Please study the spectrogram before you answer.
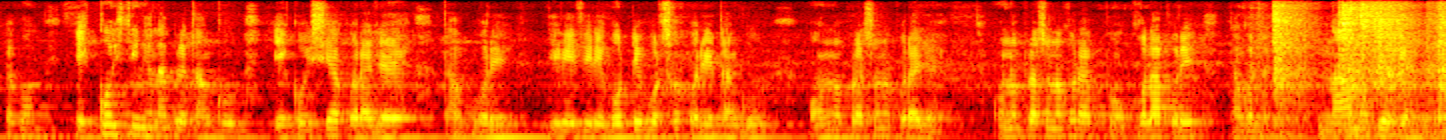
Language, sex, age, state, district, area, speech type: Odia, male, 18-30, Odisha, Subarnapur, urban, spontaneous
